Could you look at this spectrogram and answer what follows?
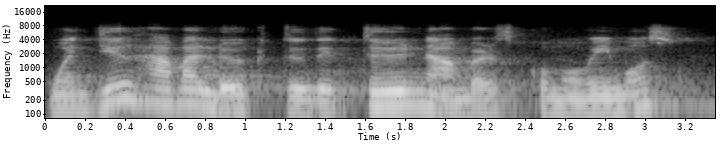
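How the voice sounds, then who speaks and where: Slow, patient male English teacher. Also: medium pitch, lively intonation, a little mellow. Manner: slow, patient, explains step by step. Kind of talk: online class explanation. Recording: dull lo-fi sound, faint background noise.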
